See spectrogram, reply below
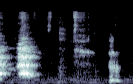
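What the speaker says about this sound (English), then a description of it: "can anybody hear my dogs right now?" A chocolate lab barks in a few short bursts indoors, fairly close, mixed with background talk on a call.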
